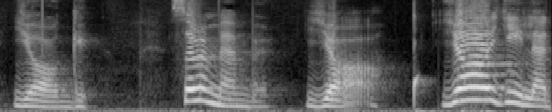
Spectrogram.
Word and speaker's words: jag: And in Swedish, we have a tendency to drop the G in the end. We don't pronounce it. That's why we say ja instead of saying jag.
